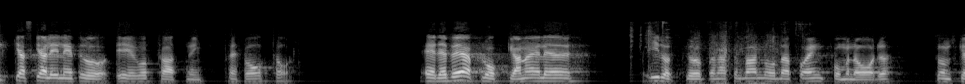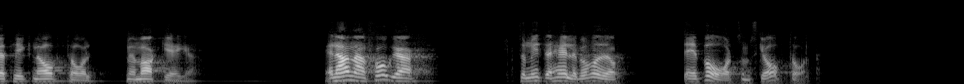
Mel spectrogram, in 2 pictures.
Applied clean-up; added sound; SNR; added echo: neural mask model RNNoise.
